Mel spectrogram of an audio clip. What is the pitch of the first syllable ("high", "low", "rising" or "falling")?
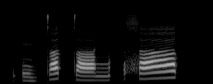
low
